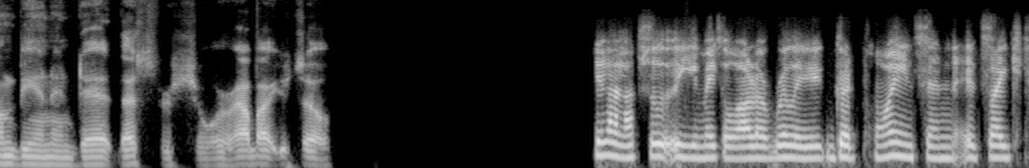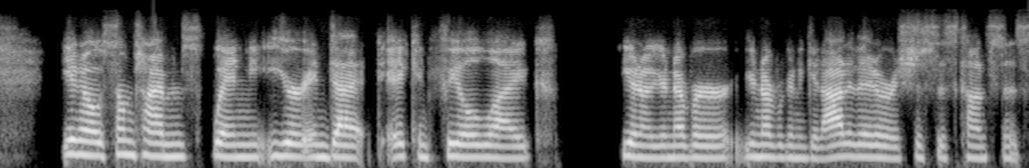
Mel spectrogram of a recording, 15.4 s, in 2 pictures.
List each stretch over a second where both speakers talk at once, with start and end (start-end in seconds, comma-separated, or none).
none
